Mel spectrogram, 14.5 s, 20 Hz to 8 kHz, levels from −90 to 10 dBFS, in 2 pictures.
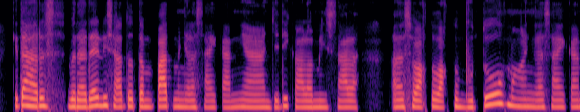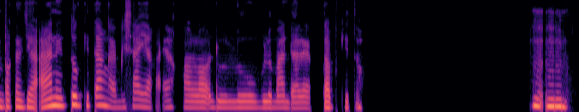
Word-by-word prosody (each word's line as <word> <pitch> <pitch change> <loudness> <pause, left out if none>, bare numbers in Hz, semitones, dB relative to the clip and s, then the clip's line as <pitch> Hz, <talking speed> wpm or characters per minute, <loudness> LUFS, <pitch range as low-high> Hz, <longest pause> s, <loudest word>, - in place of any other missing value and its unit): kita 195 +3 +3 0.2
harus 200 0 +4 0.3
berada 185 +1 +6
di 215 - +5
1 190 -1 +1
tempat 185 +1 +2
menyelesaikannya. 170 -1 -2
Jadi 175 +4 0
kalau 170 -1 +1
misal, 170 0 -2 0.5
eee, 180 0 +3
sewaktu-waktu 175 -1 +1
butuh 210 +11 +4
mau 220 -4 +2
ngenyelesaikan 175 -1 -2
pekerjaan 175 +3 -1
itu, 205 +3 -2
kita 210 +1 -7
nggak 165 -6 -10
bisa 185 +2 -11
ya, 170 - -10
Kak, - - -21
ya, 170 - -14
kalau 155 -2 -7
dulu 160 0 -8
belum 160 0 -7
ada 150 -1 -10
laptop, 150 -2 -6
gitu. - - -14 2.2
Mhm. 190 -3 +2
175 Hz, 125 wpm, -23 LUFS, 165-185 Hz, 2.2 s, berada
